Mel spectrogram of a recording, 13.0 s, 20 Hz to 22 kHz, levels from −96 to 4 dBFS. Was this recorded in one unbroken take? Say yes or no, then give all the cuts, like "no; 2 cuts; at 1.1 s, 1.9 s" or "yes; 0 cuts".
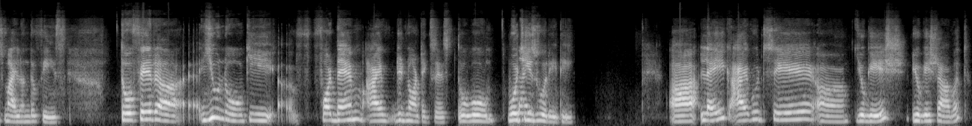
yes; 0 cuts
